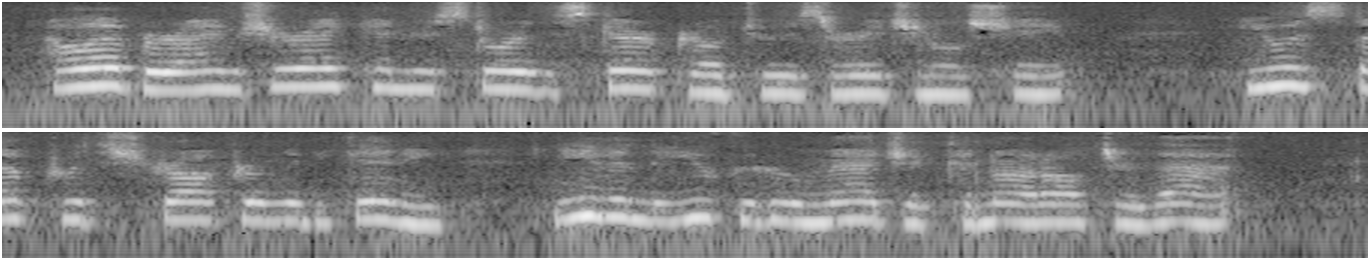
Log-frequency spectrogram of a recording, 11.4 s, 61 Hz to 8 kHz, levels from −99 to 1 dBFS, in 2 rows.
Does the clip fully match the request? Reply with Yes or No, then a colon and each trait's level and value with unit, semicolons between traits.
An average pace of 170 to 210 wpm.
No: average, 160 wpm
